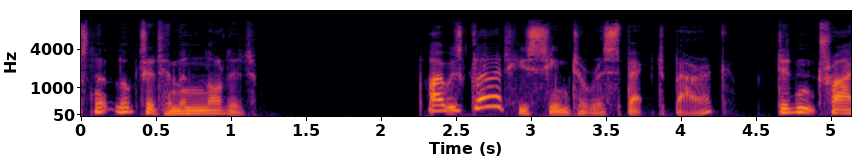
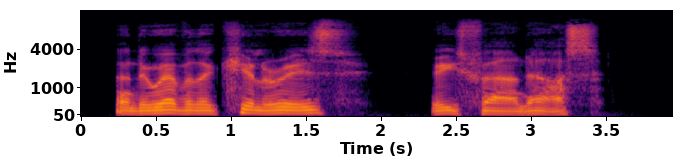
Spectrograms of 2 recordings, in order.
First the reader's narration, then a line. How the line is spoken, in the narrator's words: Barrack added grimly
